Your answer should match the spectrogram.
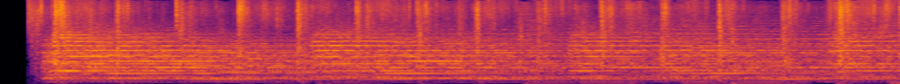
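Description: Church bells ringing a peal, strike after strike in quick succession with the tones hanging on. A low bass tone comes in about two and a half seconds in.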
